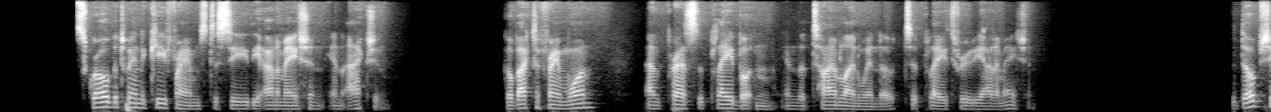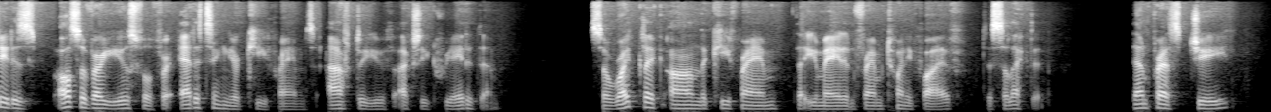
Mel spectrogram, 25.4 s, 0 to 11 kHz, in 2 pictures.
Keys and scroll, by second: 24.2 g.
